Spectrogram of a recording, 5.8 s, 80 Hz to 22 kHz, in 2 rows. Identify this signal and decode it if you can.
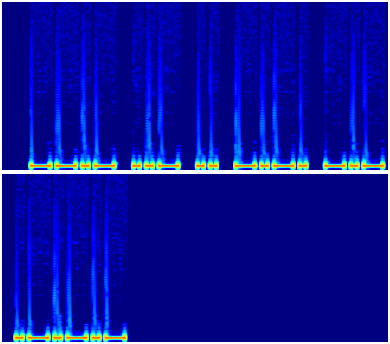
Morse code, heard as a keyed tone, about 25 wpm, 700 Hz. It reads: QUICK.
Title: 2x Word-Spacing - Sentences from Top 500 Words - 25wpm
